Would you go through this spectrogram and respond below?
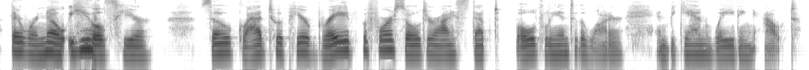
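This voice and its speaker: Low-voiced woman reading a storybook. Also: gravelly, darkish tone, dry recording, studio quality. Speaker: storyteller reading a book chapter aloud. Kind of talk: expressive storybook narration.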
